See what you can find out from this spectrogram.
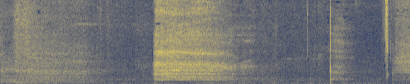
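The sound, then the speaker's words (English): A big deep breath: a sudden loud rush of air lasting about a second that gradually trails off, with a couple of faint clicks afterward. “I'm just going to take a big, deep breath.”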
